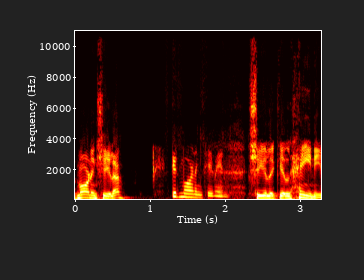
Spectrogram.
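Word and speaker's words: Sheila Gilheany: Sheila Gilhaney, is that the correct pronunciation, Sheila? It is indeed, yes.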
